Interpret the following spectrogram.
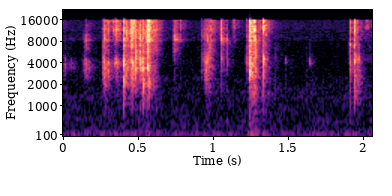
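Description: Fingernails picking and scratching at a plastic safety seal stuck on a lip gloss tube, making a run of short, sharp plastic crackles and clicks in uneven spurts.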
